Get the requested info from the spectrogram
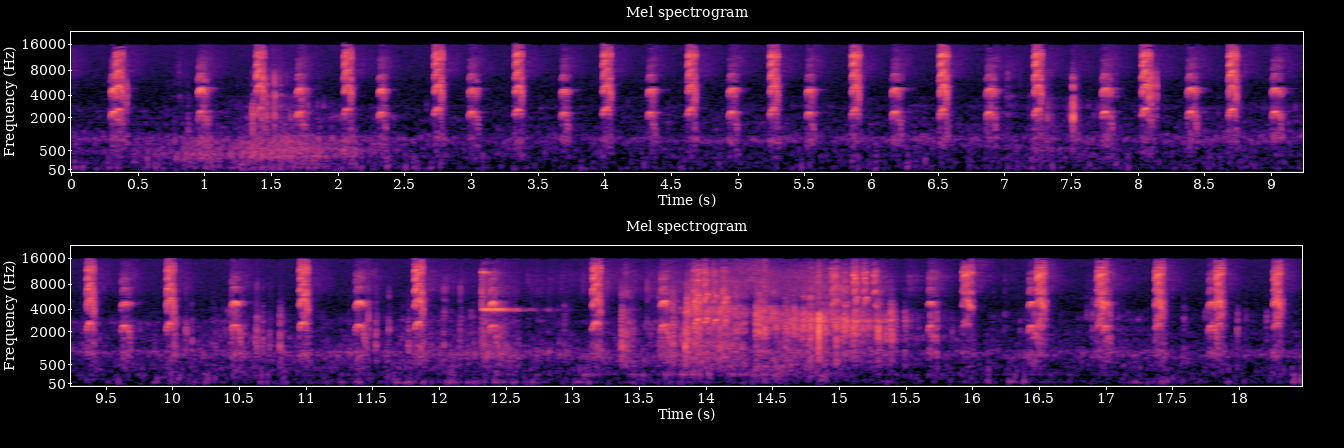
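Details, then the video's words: Communicating squirrels in Stanley Park call with a long run of rapid high squeaks, about two per second, steady throughout, over a low rustling background with a brief louder noise burst midway. "Stanley Park Squirrels Communicating"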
